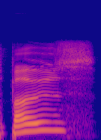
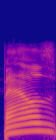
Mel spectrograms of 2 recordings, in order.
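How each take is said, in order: First: Bowes said as BOHZ, rhyming with nose; Bowes rhymed with nose. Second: Bowes said as BOWZ, rhyming with cows; Bowes rhymed with cows. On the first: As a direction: try Bowes with the long o of go. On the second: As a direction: try Bowes with the ow of how. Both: Shown as a demonstration. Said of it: "How do you say it?".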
